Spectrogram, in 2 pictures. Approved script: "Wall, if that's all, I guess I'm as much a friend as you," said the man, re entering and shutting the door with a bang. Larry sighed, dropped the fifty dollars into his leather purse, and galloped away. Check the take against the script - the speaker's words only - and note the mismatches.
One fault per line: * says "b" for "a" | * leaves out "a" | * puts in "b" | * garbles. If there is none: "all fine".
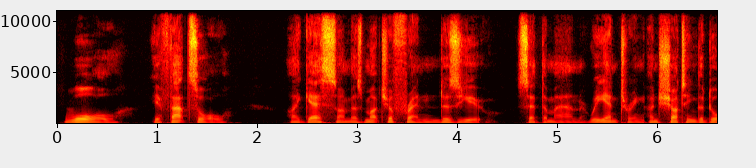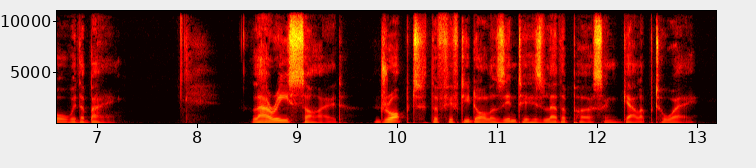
all fine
